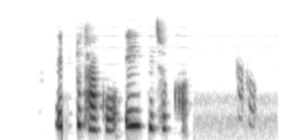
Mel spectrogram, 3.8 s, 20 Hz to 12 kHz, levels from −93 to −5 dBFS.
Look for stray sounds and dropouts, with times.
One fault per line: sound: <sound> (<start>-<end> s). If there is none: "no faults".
sound: dropout (0.8-0.9 s)
sound: chirp (2.9-3.3 s)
